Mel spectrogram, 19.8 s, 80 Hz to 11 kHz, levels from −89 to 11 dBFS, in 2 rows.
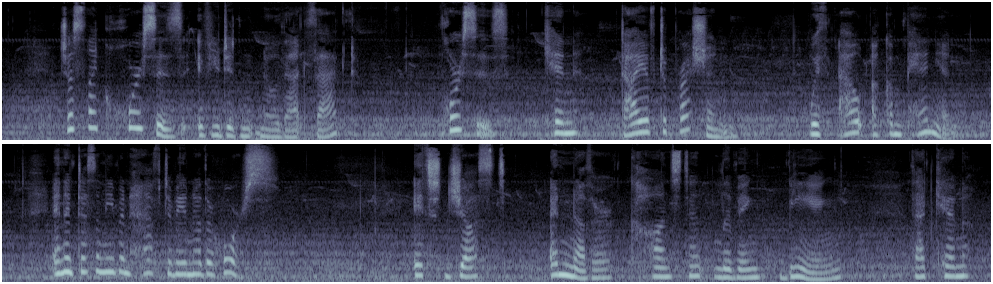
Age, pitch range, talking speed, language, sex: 40-59, 155-230 Hz, 105 wpm, English, female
